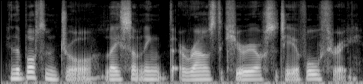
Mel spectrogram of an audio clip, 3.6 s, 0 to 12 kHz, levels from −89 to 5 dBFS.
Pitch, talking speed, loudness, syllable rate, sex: 140 Hz, 215 wpm, -18 LUFS, 6.5 syllables/s, male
